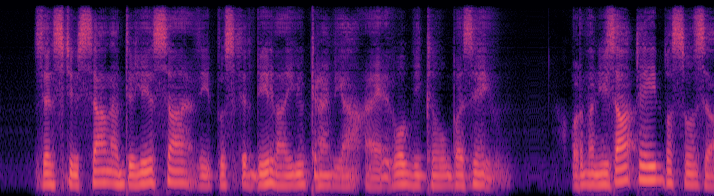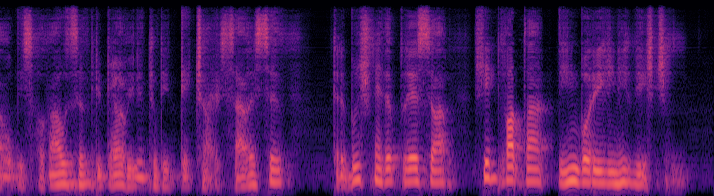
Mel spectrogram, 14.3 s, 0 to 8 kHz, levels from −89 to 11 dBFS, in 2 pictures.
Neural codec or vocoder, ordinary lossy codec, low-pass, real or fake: codec, 16 kHz, 0.5 kbps, FreqCodec, larger model; none; 7.2 kHz; fake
